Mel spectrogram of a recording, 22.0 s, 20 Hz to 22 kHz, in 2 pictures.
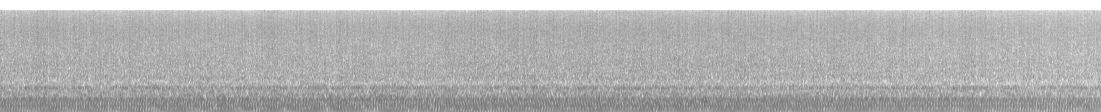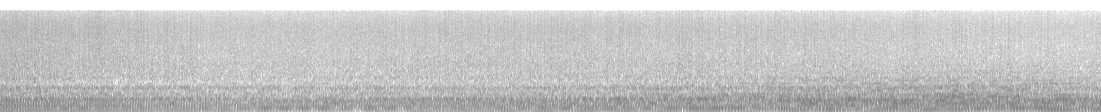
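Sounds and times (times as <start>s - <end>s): steady mechanical hum: 0.0s - 22.0s.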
